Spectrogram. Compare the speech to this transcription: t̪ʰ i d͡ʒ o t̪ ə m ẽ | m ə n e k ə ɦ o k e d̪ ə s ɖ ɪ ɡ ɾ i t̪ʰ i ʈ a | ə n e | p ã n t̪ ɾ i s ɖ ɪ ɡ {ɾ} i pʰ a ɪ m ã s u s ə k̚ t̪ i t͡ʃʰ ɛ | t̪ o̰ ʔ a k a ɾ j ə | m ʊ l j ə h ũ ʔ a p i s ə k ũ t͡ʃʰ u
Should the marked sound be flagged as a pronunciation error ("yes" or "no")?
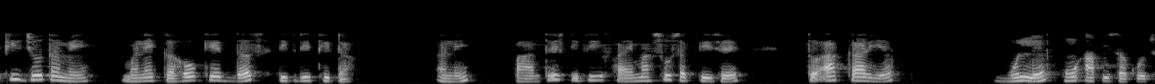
no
